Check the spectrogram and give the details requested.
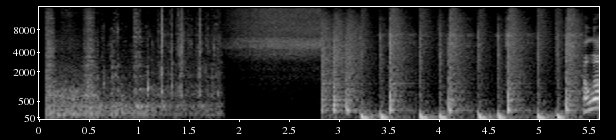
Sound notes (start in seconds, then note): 1.0 batter sizzles; 1.1 whisk tapping; 2.8 upbeat music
